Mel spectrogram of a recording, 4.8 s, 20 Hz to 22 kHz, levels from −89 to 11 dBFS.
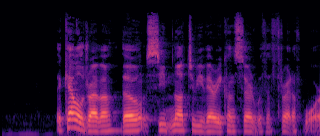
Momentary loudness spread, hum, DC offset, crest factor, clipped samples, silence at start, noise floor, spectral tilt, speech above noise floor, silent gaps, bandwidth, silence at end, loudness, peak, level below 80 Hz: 13 LU; none; under 0.1%; 16 dB; under 0.1%; 0.85 s; -65 dBFS; -4 dB/octave; 40 dB; none; 15.5 kHz; 0 s; -25 LUFS; -8 dBFS; -66 dBFS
